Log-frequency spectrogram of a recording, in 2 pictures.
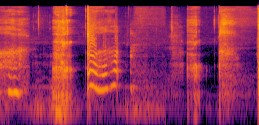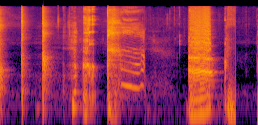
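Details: A woman's loud, drawn-out voiced belches between short pauses, from an ASMR burp compilation; repeated deliberate burping.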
